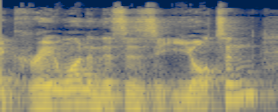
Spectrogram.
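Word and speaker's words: Iotunn: Next up, we've got a great one, and this is Jolten. I'm pretty sure that's how it's pronounced, despite the alternate spelling with the I and the O at the beginning.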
